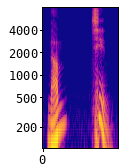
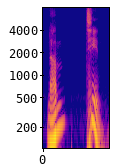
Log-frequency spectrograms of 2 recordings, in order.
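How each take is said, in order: The two takes are said the same way.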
